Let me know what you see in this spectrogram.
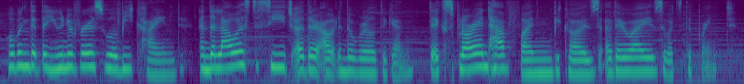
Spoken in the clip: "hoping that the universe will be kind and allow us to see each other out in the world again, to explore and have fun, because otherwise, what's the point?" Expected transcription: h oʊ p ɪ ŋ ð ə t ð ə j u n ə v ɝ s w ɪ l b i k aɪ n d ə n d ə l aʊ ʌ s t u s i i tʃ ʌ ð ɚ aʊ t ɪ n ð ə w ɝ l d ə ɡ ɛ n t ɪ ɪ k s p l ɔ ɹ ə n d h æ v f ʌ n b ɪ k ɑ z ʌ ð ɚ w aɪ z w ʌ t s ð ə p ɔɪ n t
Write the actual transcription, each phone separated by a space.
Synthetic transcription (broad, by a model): h oʊ p ɪ ŋ ð ə t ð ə j u n ə v ɝ s w ɪ l b i k aɪ n d ə n d ə l aʊ ʌ s t u s i i tʃ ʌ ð ɚ aʊ t ɪ n ð ə w ɝ l d ə ɡ ɛ n t ɪ ɪ k s p l ɔ ɹ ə n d h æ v f ʌ n b ɪ k ɑ z ʌ ð ɚ w aɪ z w ʌ t s ð ə p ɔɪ n t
